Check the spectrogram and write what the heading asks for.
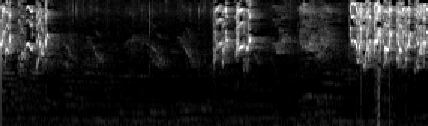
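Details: Super chatty lovebird, played to lure silent lovebirds into fighter-style singing, gives three loud bursts of dense, scratchy, high-pitched chattering, separated by short pauses of faint background.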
